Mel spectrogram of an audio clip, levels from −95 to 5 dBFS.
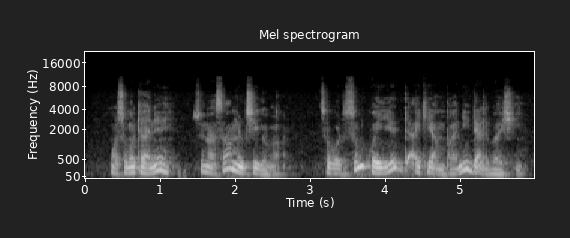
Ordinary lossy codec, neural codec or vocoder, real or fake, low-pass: none; vocoder, 24 kHz, 100 mel bands, Vocos; fake; 10.8 kHz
